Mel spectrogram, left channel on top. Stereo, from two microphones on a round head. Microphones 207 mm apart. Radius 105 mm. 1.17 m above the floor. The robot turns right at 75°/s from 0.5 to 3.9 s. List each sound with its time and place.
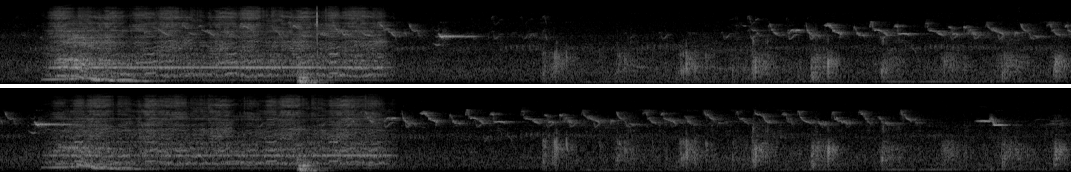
0.4 s a gasp: 50° left, 1.9 m; by 1.6 s 135° left, 1.9 m
3.0 s knocking: 30° right (ahead or behind), 4.5 m; by 3.2 s 15° right (ahead or behind), 4.5 m
5.4 s running footsteps: 20° right (ahead or behind), 1.2 m; by 10.6 s 10° left (ahead or behind), 2.5 m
